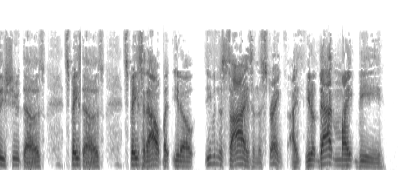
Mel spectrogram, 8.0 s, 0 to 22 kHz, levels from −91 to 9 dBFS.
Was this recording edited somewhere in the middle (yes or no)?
yes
